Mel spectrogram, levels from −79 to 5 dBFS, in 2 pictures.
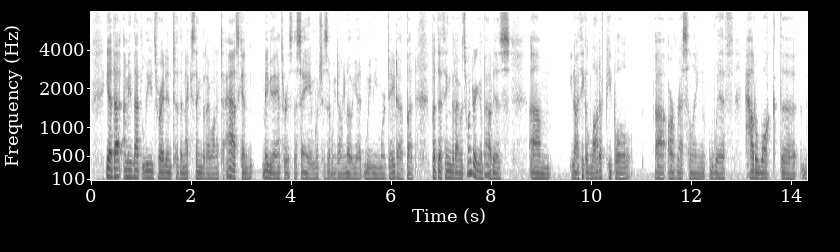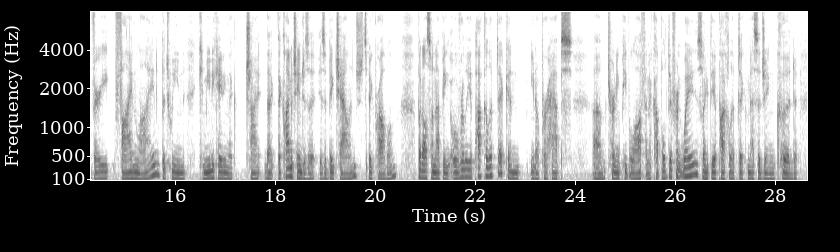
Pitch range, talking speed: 100-115 Hz, 225 wpm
